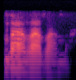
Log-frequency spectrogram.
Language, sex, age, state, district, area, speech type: Santali, male, 18-30, West Bengal, Bankura, rural, conversation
